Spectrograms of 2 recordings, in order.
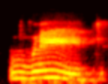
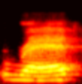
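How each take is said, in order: First: The vowel is long, like in reed. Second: The vowel is short, like in red. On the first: It is the present tense. "se escreve da mesma forma, mas se pronuncia da forma diferente" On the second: It is the past tense. "Se pronuncia red, igual a cor"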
